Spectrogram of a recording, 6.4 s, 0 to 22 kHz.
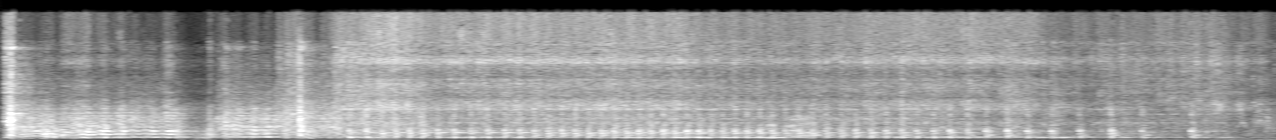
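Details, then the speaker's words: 1965 Buick LeSabre V8, first run since 1989, after retightening a cover: rapid uneven ticking knock about three per second over a thin running engine, seemingly from one side of the engine; not the fan or pulleys, source unclear. "it sounded like the noise whatever it is is coming from up here it's not the fan I don't see any pulleys misaligned I mean it just sounds like it's coming from this side of the engine"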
